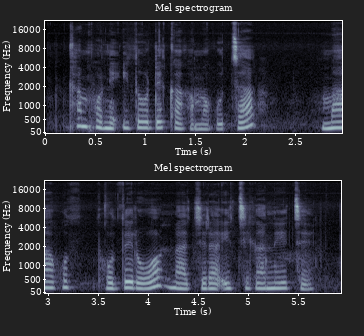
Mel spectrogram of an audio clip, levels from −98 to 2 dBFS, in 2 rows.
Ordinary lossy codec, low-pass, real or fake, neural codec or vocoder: none; none; real; none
